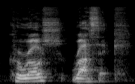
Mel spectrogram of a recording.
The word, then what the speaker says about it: Koorosh Rasskeh: Koorosh Rasskeh.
